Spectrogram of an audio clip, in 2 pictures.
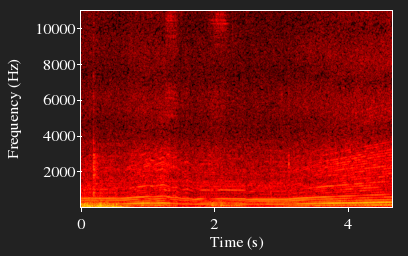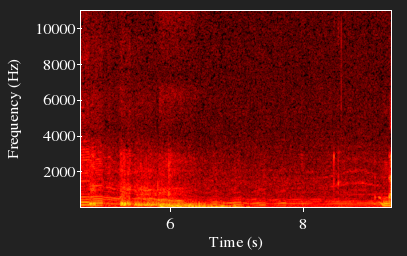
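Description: Onboard engine of Pedro de la Rosa's Jaguar F1 car in a 2002 racing game: a loud, high-pitched engine whine rising steadily through the revs, a brief drop and shift, then settling into a rougher, lower drone.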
